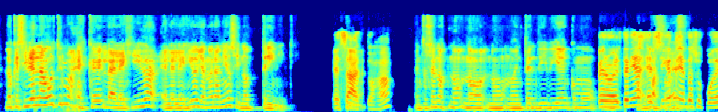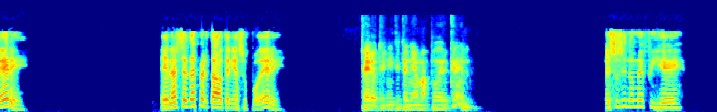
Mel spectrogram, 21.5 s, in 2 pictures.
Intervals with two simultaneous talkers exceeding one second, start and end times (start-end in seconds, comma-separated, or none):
9.0-10.4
